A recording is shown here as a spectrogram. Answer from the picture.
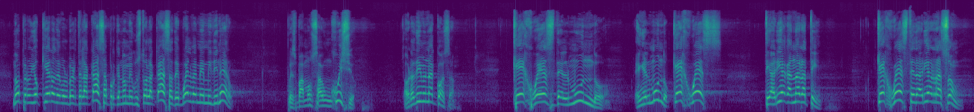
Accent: Jauja, Junín, Peru; Yo vengo de Jauja.

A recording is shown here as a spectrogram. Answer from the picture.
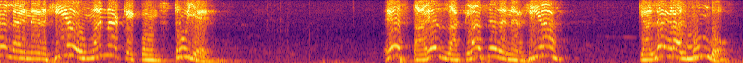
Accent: Galeana, Chihuahua, Mexico; soy de Galeana, Chihuahua.

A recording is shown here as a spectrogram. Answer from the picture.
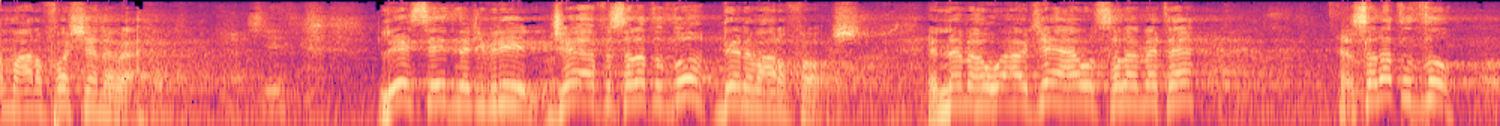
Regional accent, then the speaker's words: Egypt; وده عندنا في مصر وفي جميع البلاد العربية.

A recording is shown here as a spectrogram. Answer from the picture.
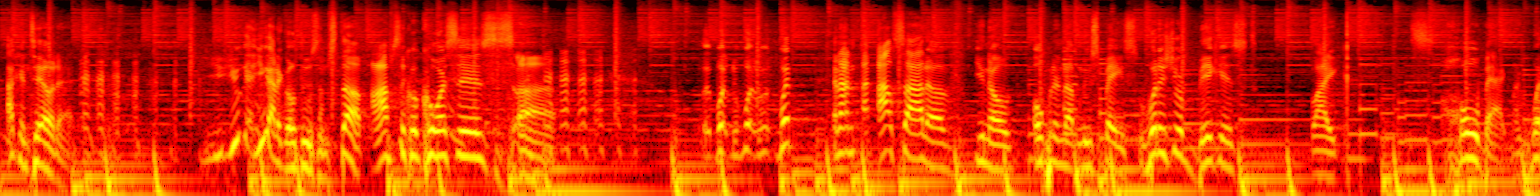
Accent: Birmingham, Alabama, United States; I'm from Birmingham, Alabama. That's

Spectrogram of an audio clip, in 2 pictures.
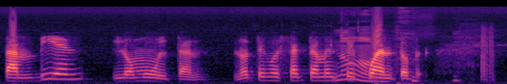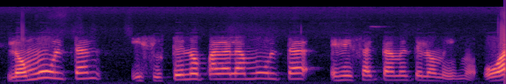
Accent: Tunuyán, Mendoza, Argentina; yo que soy de Tunuyán, sí.

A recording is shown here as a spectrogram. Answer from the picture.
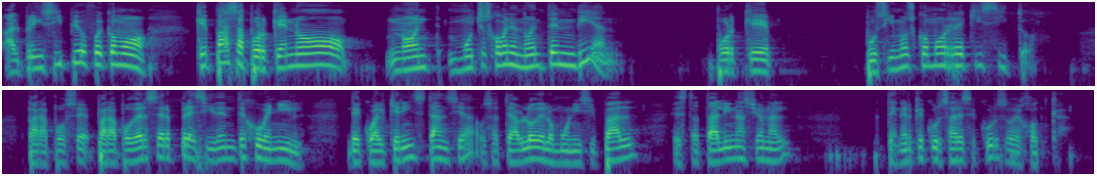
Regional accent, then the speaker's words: Mexico; allá en mi país hay una frase

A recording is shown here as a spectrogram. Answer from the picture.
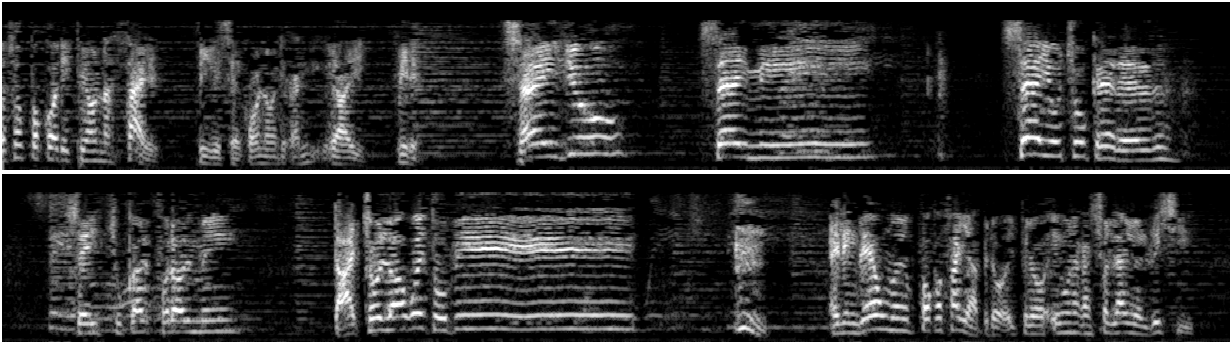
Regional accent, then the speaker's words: Chile; No, yo soy chileno. Estoy creído acá. Criado acá.

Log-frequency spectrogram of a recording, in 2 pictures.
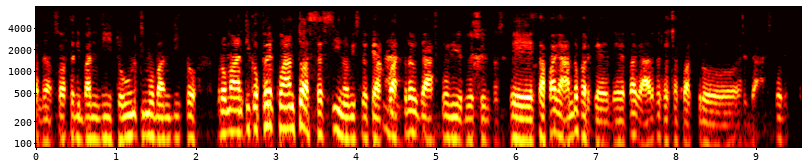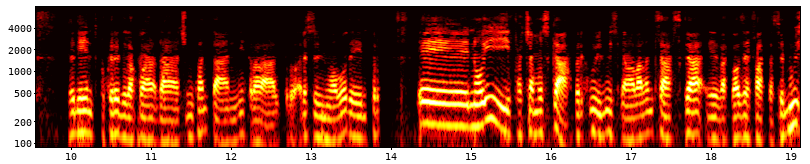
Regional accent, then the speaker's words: Milan, Lombardy, Italy; Noi siamo di Milano

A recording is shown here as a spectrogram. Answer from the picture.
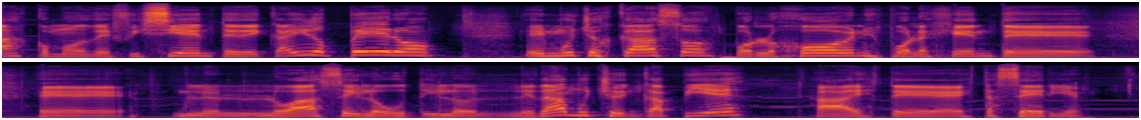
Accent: La Rioja, Argentina; una forma de representar a nuestra provincia, la verdad, hay que apoyar como riojano.

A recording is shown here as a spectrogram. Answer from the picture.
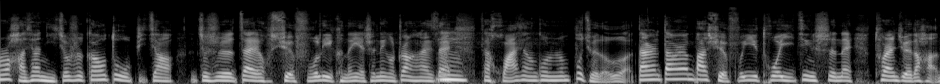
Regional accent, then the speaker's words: Sichuan, China; 因为我的家乡是四川，然后我们四川你想是南方地区，其实没有太多的雪，

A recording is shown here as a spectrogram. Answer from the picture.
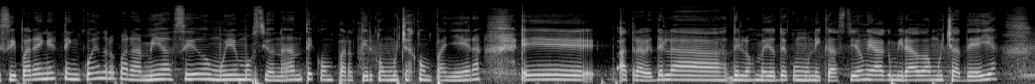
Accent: Nicaragua; porque soy nicaragüense, me interesa la protección de mi país

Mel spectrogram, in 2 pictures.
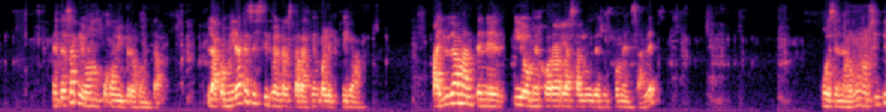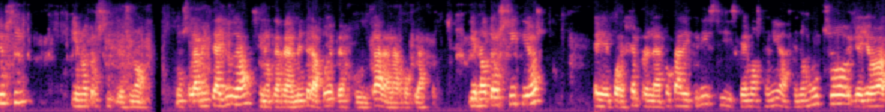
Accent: Community of Madrid, Spain; Yo soy de la Comunidad de Madrid, que es donde me muevo.

